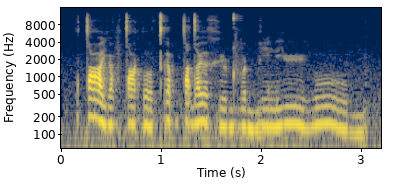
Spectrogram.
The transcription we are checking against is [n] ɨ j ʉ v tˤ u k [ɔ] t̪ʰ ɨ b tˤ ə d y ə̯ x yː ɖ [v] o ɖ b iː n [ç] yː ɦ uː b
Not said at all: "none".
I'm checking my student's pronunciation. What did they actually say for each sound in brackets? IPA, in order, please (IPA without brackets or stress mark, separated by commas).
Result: tˤ, o, v, j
